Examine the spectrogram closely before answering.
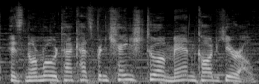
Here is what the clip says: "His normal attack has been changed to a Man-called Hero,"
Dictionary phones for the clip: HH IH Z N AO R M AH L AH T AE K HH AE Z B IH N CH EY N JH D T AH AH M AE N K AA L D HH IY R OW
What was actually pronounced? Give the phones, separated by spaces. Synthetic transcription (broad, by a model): HH IH Z N AO R M AH L AH T AE K HH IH Z B IH N CH EY N JH T AH AH M AE N K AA D HH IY R OW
